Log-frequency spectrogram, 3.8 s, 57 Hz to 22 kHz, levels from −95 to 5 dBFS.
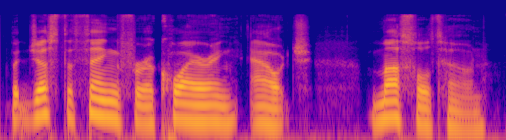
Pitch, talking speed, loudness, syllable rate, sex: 125 Hz, 140 wpm, -19 LUFS, 4.6 syllables/s, male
